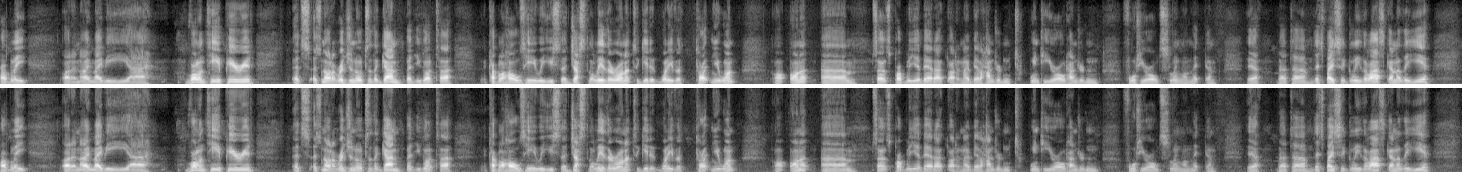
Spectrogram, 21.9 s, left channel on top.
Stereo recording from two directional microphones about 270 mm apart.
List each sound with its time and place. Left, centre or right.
0.0 s speech: centre
0.9 s speech: centre
2.8 s speech: centre
7.3 s speech: centre
18.7 s speech: centre; by 21.4 s left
